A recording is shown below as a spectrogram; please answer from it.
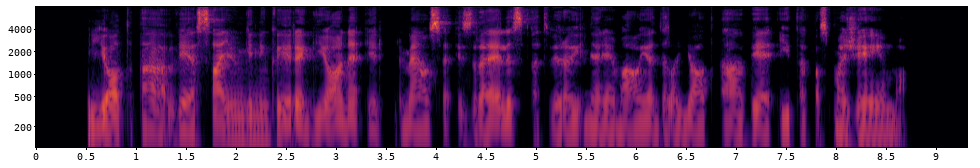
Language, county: Lithuanian, Klaipėda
